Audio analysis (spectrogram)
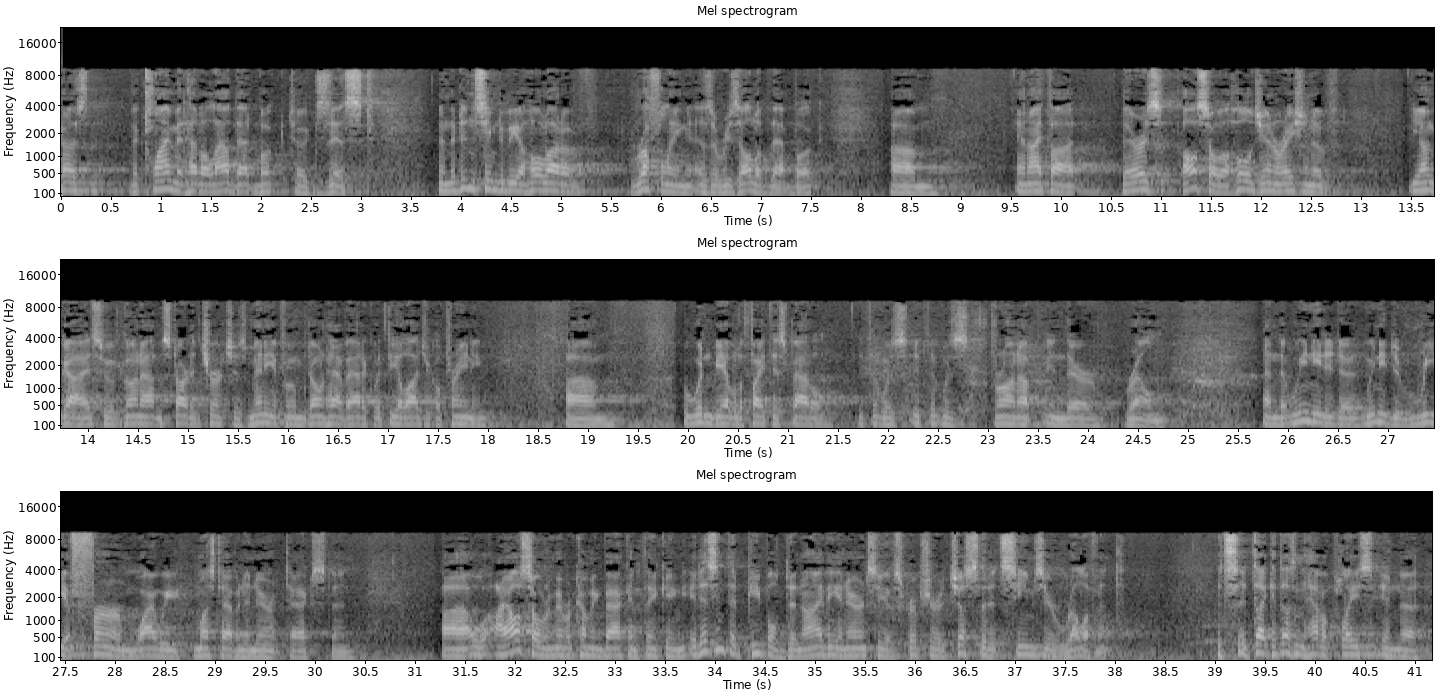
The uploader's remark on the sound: from the Shepherds' Conference - Inerrancy Summit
